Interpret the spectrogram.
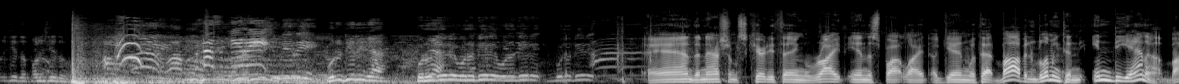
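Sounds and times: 
speech: 0:00.0 - 0:11.7
explosions and gunfire in a city: 0:00.7 - 0:04.7
agitated voices talking and shouting: 0:01.0 - 0:02.8.

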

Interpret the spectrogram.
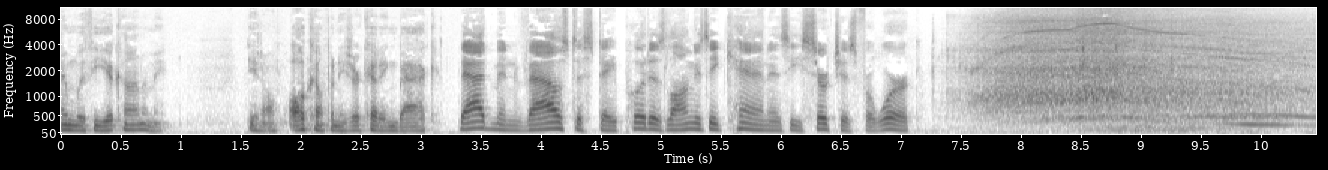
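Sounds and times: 
speech: 0:00.0 - 0:07.8
power drill driving screws into deck planks: 0:07.3 - 0:10.4.

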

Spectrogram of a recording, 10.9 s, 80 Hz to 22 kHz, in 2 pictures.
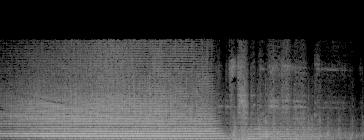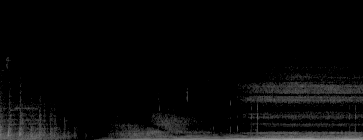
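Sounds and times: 
train horn blaring: 0:00.0 - 0:04.8
passing train cars clattering on railroad tracks: 0:02.4 - 0:06.9.

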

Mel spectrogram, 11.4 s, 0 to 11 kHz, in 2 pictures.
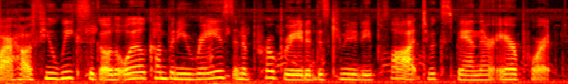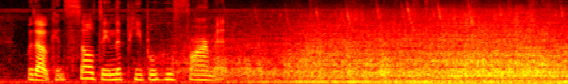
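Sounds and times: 
speech: 0:00.0 - 0:08.4
helicopters rising and flying overhead: 0:07.8 - 0:11.3.

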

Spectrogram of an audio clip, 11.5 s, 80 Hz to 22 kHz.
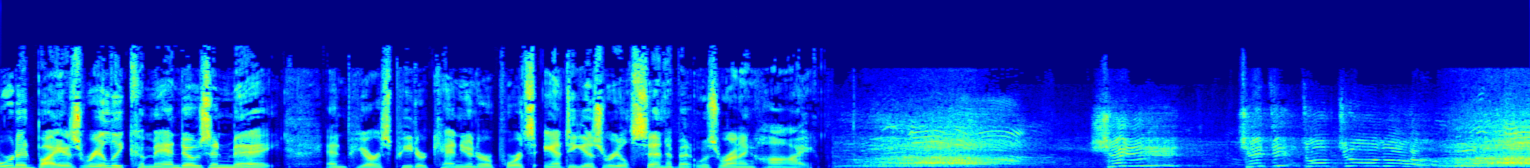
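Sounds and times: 
speech: 0:00.0 - 0:06.4, 0:08.2 - 0:08.5
thousands of people in Istanbul, Turkey shouting and chanting in unison: 0:06.2 - 0:11.4.

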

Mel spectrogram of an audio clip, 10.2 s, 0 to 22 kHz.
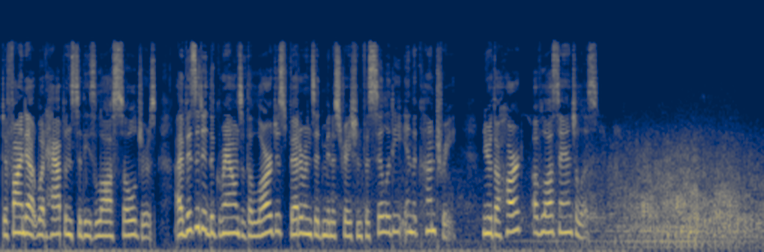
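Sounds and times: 
speech: 0:00.0 - 0:08.8
medical helicopter taking off from a veterans' hospital campus: 0:03.8 - 0:10.1.

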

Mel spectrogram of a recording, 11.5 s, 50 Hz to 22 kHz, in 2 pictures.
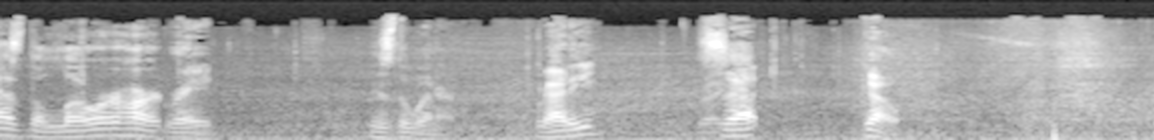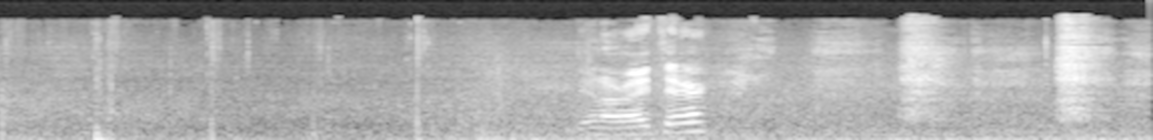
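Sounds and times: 
speech: 0:00.0 - 0:01.2, 0:01.8 - 0:04.7, 0:08.7 - 0:09.6
heavy breathy exhalations after walking a mile for a heart-rate test: 0:04.9 - 0:05.8, 0:09.4 - 0:11.5.

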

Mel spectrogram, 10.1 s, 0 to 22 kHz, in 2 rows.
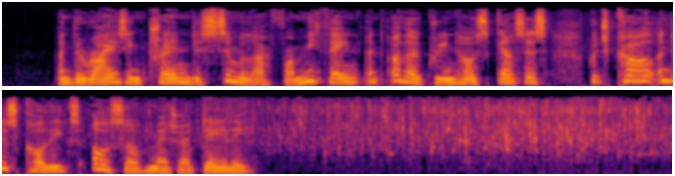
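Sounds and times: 
speech: 0:00.4 - 0:07.0
meltwater trickling from melting snow: 0:05.1 - 0:10.0.

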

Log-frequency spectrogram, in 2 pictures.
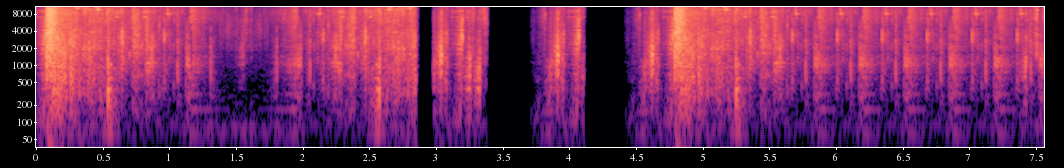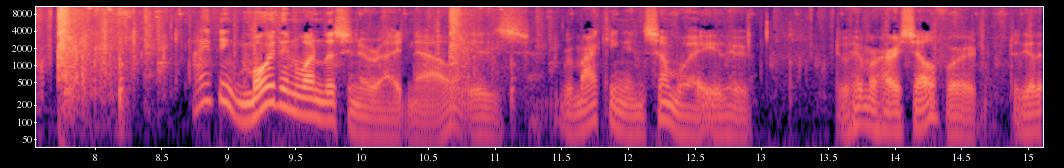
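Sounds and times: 
glass breaking and shattering with tinkling debris: 0:00.0 - 0:01.4, 0:04.7 - 0:08.9
speech: 0:08.8 - 0:13.0, 0:13.6 - 0:15.0.

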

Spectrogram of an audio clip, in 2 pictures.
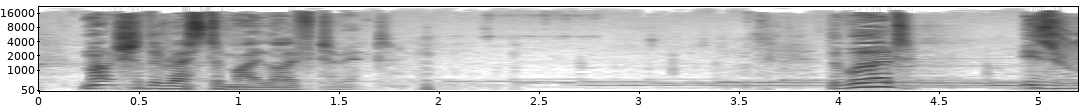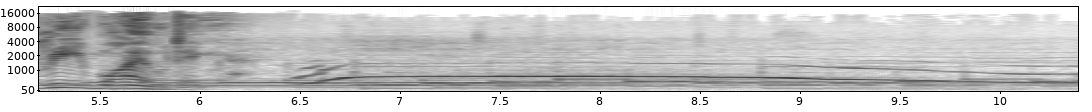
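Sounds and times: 
speech: 0:00.2 - 0:01.9, 0:04.0 - 0:06.1
several wolves howling together: 0:06.4 - 0:10.3.

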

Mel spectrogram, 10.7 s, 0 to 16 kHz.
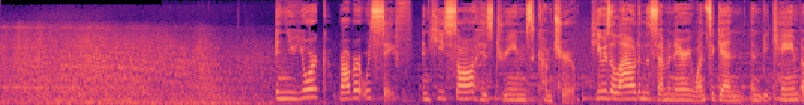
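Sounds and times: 
airplane engine droning in flight: 0:00.0 - 0:10.7
speech: 0:03.7 - 0:10.7.

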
